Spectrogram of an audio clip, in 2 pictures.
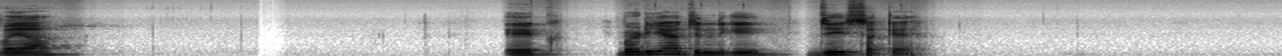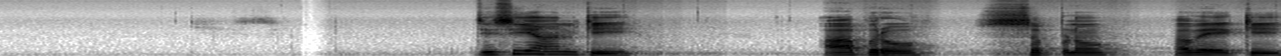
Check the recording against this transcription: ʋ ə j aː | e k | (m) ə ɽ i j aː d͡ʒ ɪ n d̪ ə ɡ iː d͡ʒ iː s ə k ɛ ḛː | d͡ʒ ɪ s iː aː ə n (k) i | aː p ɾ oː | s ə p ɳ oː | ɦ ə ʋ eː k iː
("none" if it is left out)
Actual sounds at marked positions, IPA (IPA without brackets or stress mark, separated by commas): b, k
